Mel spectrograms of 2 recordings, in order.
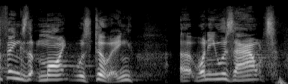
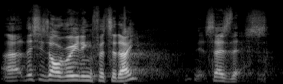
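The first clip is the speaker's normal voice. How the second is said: ordinary talk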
